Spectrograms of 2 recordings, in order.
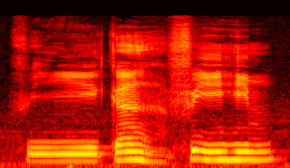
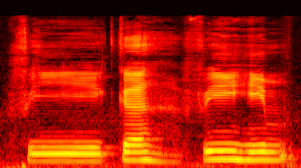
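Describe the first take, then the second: Both takes have the same delivery.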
